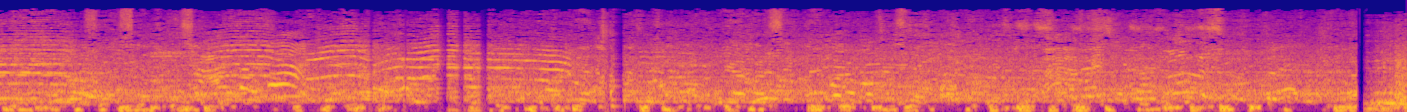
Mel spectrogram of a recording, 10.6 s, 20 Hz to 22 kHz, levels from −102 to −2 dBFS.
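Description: Three kinds of packet loss on a network audio stream break up this 11-second clip. From 2.77 to 3.68 s there is repeated packet loss that gives a robotic sound. Five separate holes add up to about 200 ms, or roughly a fifth of that stretch, and the longest is 63 ms. Each hole is filled by extending the sound just before it, so the passage comes out choppy and robotic. On a spectrogram those patches show as short blocks of frozen, overly regular harmonics or smooth noise. On the waveform they look like suspiciously repetitive cycles between stretches of normal, irregular signal. At 4.54 to 4.59 s comes a short concealed packet loss of about 40 ms. The receiver bridges it with a brief synthetic continuation and then crossfades back into the real signal, which is heard as a quick smear or wobble. It appears as a thin band of smeared, blurred detail on the spectrogram. Almost immediately after, from 4.61 to 4.69 s, a burst of packet loss removes about 60 ms in one run. 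Here the continued sound is faded down as the gap goes on, becoming a held buzz or hiss before the audio picks up again further along with that portion gone. The waveform shows a decaying envelope into the gap. The spectrogram shows frozen or noisy content dimming, then an abrupt resumption.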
